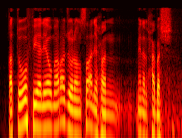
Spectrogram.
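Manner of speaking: plain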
